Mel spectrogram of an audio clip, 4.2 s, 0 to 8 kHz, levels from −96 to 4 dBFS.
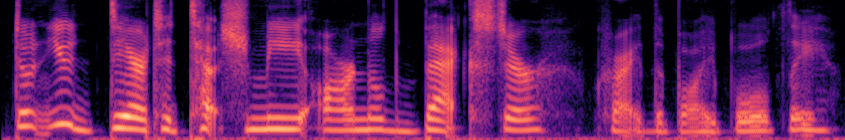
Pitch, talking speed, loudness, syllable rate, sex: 225 Hz, 170 wpm, -20 LUFS, 3.9 syllables/s, female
